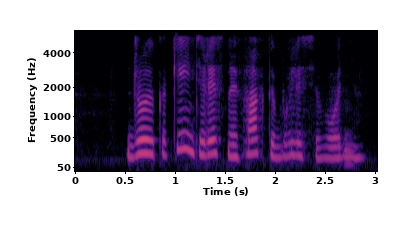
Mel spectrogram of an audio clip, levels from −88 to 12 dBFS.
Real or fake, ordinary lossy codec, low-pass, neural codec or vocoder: real; AAC, 24 kbps; 5.4 kHz; none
